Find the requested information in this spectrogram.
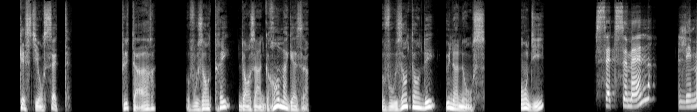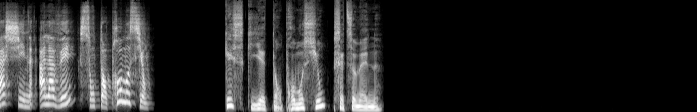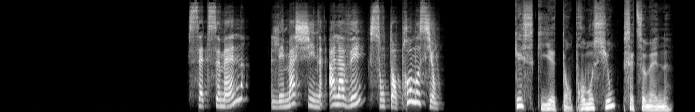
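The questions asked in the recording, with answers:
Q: Qu'est-ce qui est en promotion cette semaine?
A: les machines à laver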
